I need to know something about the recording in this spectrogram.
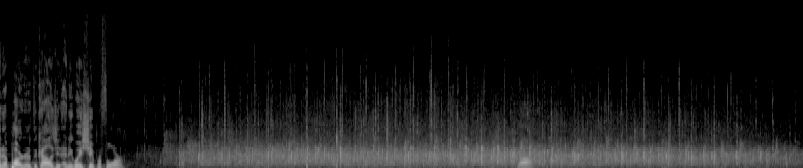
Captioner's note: applause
